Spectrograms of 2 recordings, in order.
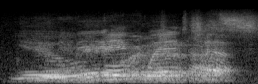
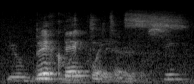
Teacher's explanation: And the accent is on the second syllable.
